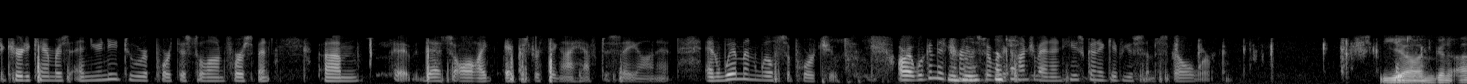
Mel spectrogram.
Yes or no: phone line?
yes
